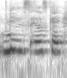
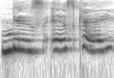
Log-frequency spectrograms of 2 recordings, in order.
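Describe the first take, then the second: First: Said in the usual way. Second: Louder, higher, spelling out her name proudly; name called out loud. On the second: Real, not acted. Painter spells her name loudly for Bobby, announcing. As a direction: announce each letter clearly.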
